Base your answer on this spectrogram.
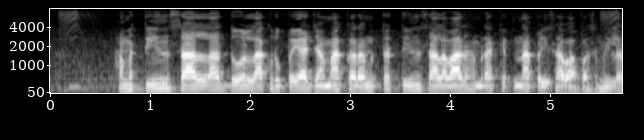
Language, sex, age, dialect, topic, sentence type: Magahi, male, 18-24, Western, banking, question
